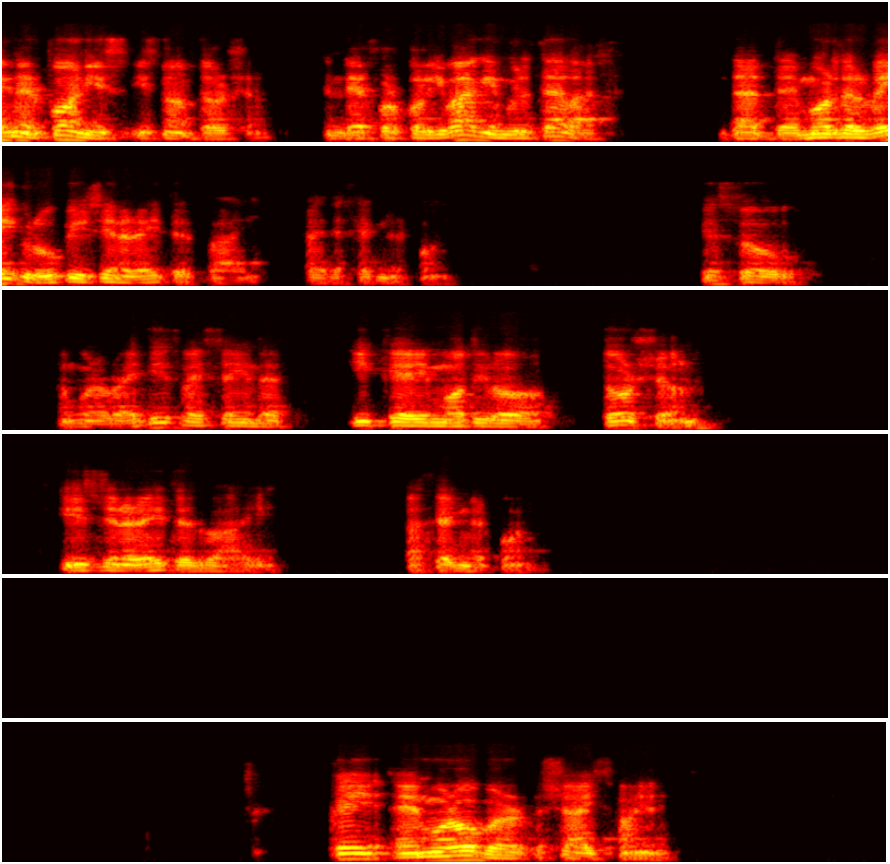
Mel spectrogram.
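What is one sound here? A man lectures calmly over an online call, with pauses.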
